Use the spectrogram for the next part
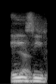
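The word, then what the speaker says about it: Azzi: So I guess it must be pronounced Azzy. Azzy, yes.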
